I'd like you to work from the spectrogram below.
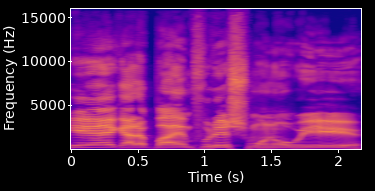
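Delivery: put-on Italian accent. Retelling an old stand-up bit, doing the italian guy voice. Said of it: "I used to do the Italian guy".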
